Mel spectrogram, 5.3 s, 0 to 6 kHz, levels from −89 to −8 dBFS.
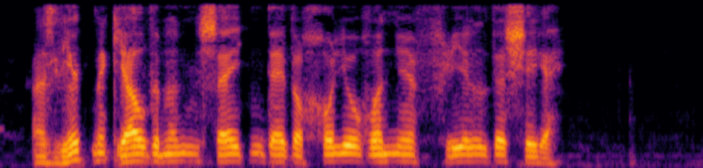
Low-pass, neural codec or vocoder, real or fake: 5.4 kHz; codec, 16 kHz in and 24 kHz out, 1.1 kbps, FireRedTTS-2 codec; fake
